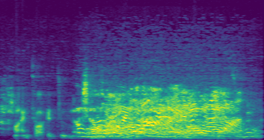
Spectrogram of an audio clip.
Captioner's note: chattering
